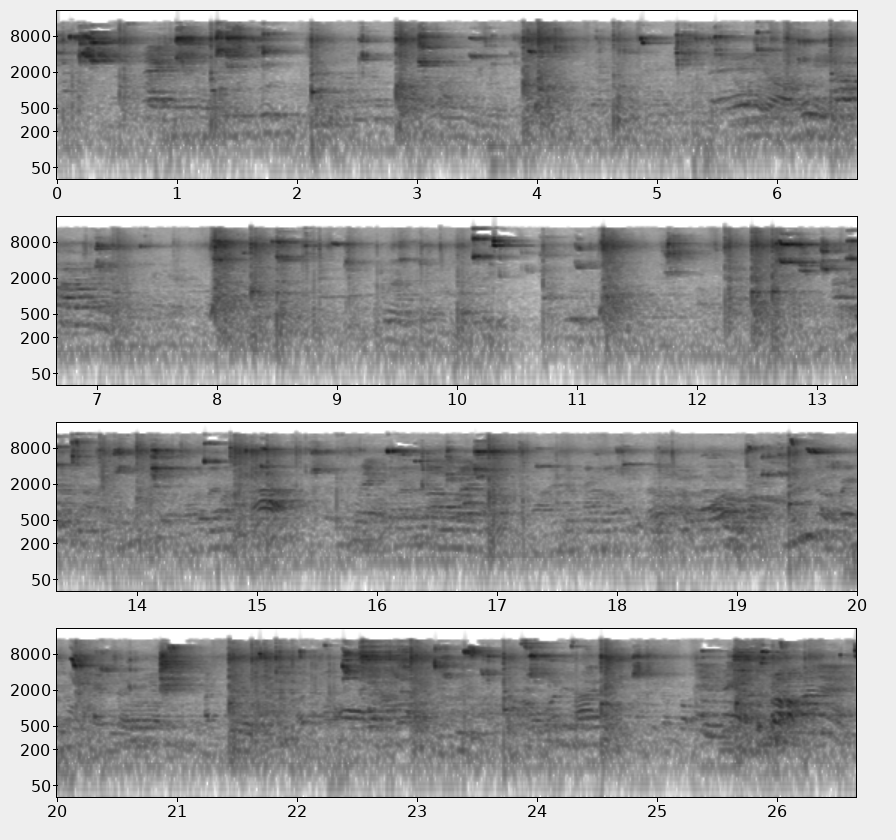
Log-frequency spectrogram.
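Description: Sneakers squeak and thump on a hard court floor in an echoing hall.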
